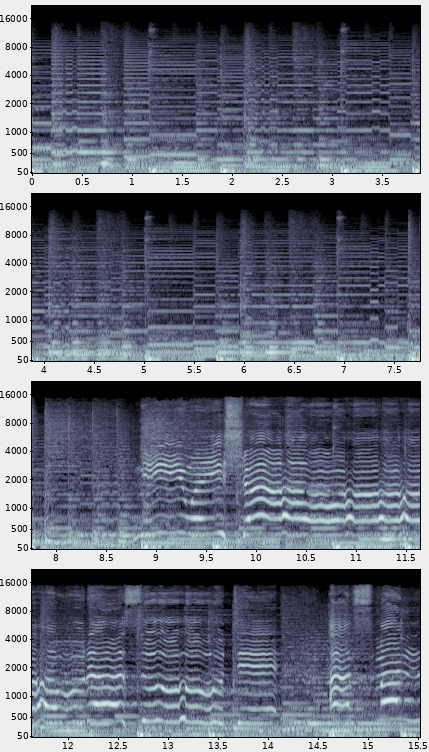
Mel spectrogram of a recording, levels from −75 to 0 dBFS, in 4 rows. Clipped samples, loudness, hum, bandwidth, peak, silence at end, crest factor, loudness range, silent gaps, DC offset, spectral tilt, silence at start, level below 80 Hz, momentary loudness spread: under 0.1%; -15 LUFS; none; 15.5 kHz; 0 dBFS; 0 s; 14 dB; 7 LU; none; under 0.1%; -4.5 dB/octave; 0 s; -24 dBFS; 9 LU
